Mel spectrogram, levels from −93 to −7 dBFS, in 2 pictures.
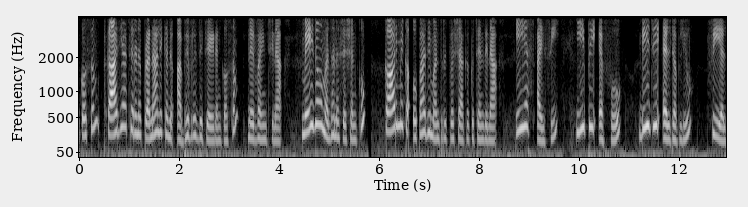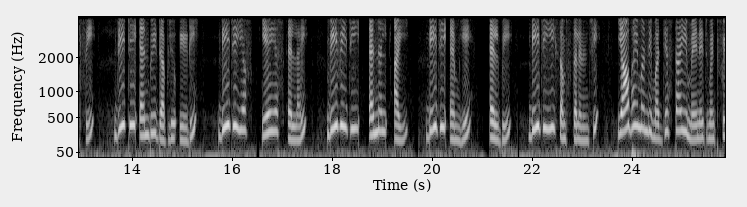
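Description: Speech heard through a narrowband call path, with nothing above 4 kHz as G.711 would give. Comfort noise replaces the background at 3.28–4.46 s, 5.84–6.12 s after "మేధో మథన సెషన్కు", 8.49–13.65 s after "ఉపాధి మంత్రిత్వ శాఖకు చెందిన", and 23.60–23.72 s between "డిజిఇ సంస్థల నుంచి" and "యాభై మంది". These are likely discontinuous transmission gaps filled with synthetic noise, shifting the level by about 4 dB at 5.84 s and about 6 dB at 23.60 s and showing on a spectrogram as smooth, featureless bands. From 15.43 to 22.04 s the sound is likely chopped by the voice detector. Quiet edges drop out into fill, so the waveform shows abrupt gated steps.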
